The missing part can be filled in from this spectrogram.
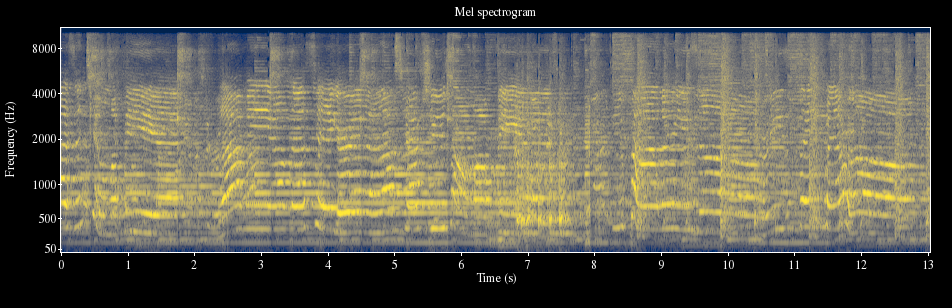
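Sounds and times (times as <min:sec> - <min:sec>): acoustic guitar: 0:00.0 - 0:13.0
upright bass: 0:00.0 - 0:13.0
woman singing into a microphone: 0:00.0 - 0:13.0.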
